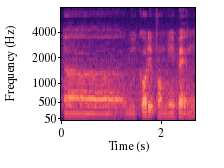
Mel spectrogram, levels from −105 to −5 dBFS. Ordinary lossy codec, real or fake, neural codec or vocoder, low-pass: none; real; none; none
